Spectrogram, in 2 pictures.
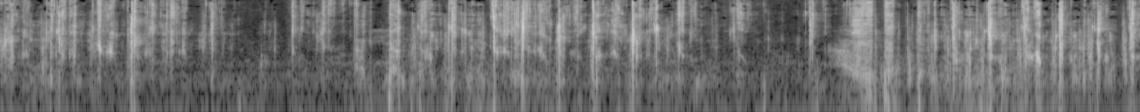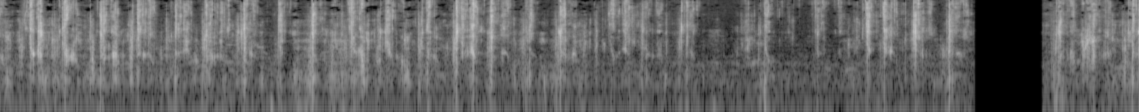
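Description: Close-miked crunching and chewing of food: a dense run of crisp clicks and crunches. The sound cuts out completely for about a second near the end.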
